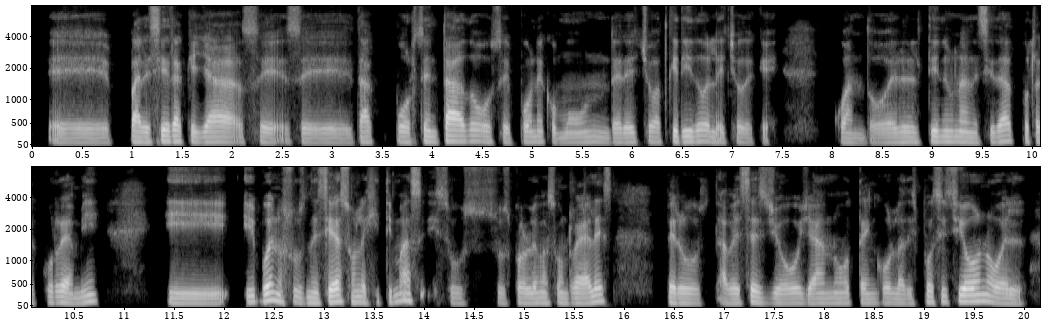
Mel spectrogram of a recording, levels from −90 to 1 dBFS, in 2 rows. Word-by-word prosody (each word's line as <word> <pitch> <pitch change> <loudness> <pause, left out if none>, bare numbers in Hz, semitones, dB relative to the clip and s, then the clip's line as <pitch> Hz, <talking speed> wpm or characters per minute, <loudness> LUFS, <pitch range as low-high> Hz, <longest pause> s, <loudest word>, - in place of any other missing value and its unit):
eh, 95 0 -3 0.2
pareciera 115 +2 +4
que 105 +1 -2
ya 110 -1 +3
se 100 -3 -3
se, 95 -1 -4
da 110 +2 0 0.2
por 105 -3 -1
sentado 120 +1 +4
o 110 -2 0
se 100 -1 -4
pone 110 0 -2
como 100 0 -5
un 105 -2 -5
derecho 100 +2 -2
adquirido 115 +3 +1
el 105 -3 -1
hecho 100 +2 -4
de 95 -1 -7
que, - - -10 0.5
cuando 95 0 -4
él 105 0 -1
tiene 115 0 +1
una 110 -1 0
necesidad, 105 +5 0
pues, - - -4
recurre 115 +2 +1
a - - -2
mí 135 +7 -1 0.6
y 100 -1 0
y 125 0 +1
bueno, 150 +2 +5
sus 115 -2 -4
necesidades 125 +5 +6
son 120 - -1
legítimas 120 +6 -1
y - - -19
sus 105 -2 -8
sus 105 -3 -10
problemas 105 0 0
son 110 -2 -3
reales, 110 +7 +2 0.5
pero 105 -2 +2 0.2
a 105 - -1
veces 105 +2 +1
yo 105 0 0
ya 105 +1 0
no 105 +1 -3
tengo 100 +1 -2
la 100 -1 -1
disposición 130 +7 +3
o 110 -4 +3
el 95 -3 -1
105 Hz, 160 wpm, -24 LUFS, 100-115 Hz, 0.6 s, necesidades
